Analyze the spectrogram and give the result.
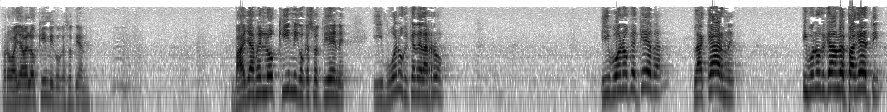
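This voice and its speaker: A man's voice: high voice, moderate pace, long pauses, bright, forceful tone. A man from the Dominican Republic, speaking with a Dominican Spanish accent, preaching an emphatic sermon and repeating phrases for effect.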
